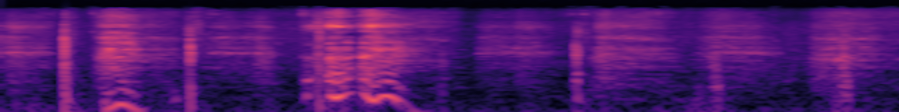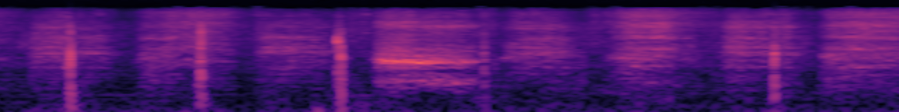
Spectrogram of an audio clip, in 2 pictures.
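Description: Footsteps climb stone steps at a steady pace.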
